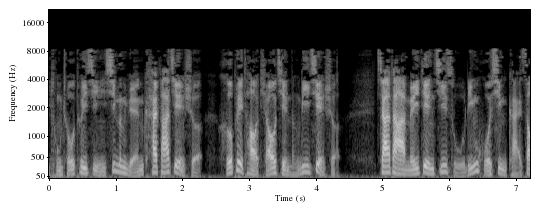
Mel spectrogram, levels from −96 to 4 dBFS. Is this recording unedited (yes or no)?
yes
